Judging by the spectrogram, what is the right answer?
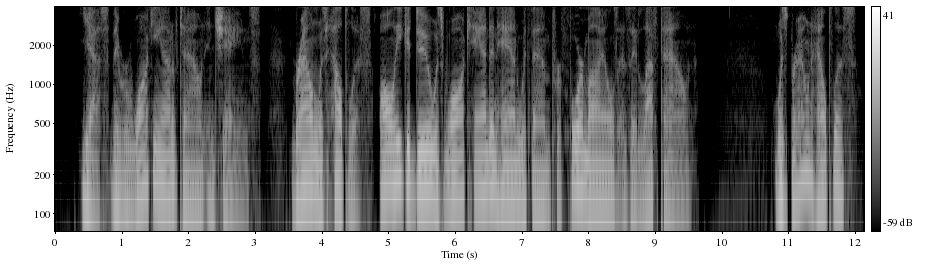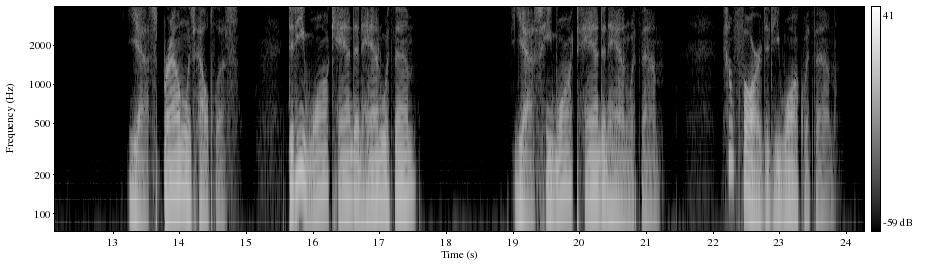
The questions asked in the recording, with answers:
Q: How far did he walk with them?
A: He walked for 4 miles with them.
